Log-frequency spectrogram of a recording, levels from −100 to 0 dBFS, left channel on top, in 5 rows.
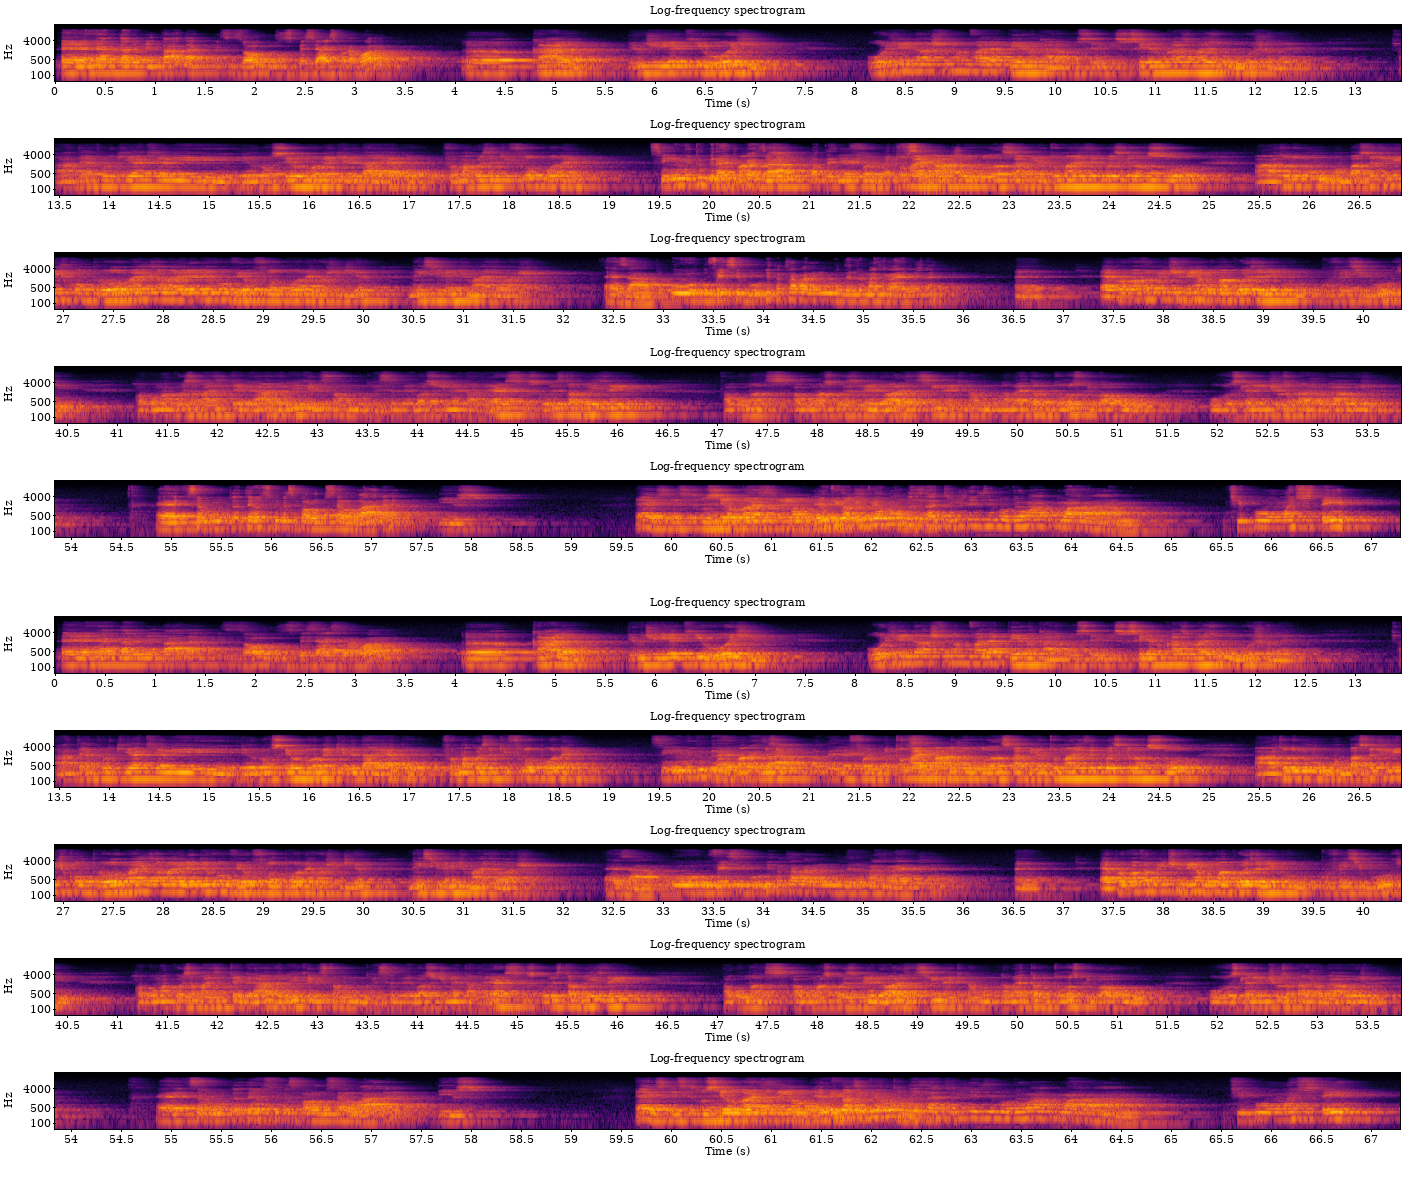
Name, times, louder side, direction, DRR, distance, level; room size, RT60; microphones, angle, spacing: voice 1, 0.1-3.4 19.4-22.4 32.4-35.8 54.8-57.4 60.3-64.7 65.6-66.7, left 2 dB, 60° left, 3 dB, 0.4 m, -27 dB
voice 2, 4.0-5.3 5.7-7.2 8.1-12.4 13.4-18.7 20.1-20.8 21.3-31.7 36.5-36.8 37.4-40.6 41.2-46.2 47.1-51.3 51.9-53.7 57.7-58.1 59.6-62.5, right 1 dB, 30° right, -2 dB, 0.6 m, -27 dB
4.0 x 3.4 x 2.5 m, 1.4 s
head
